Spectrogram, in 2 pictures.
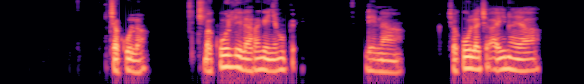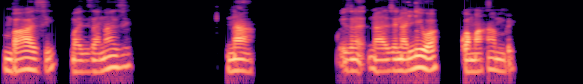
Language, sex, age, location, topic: Swahili, male, 18-24, Mombasa, agriculture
